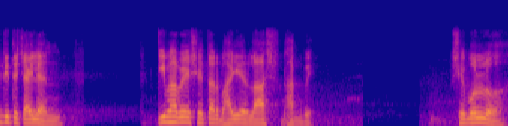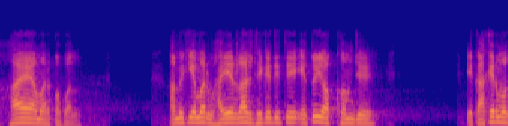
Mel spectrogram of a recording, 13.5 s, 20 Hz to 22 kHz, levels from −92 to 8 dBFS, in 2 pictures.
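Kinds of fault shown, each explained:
No faults can be heard in this speech recording.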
